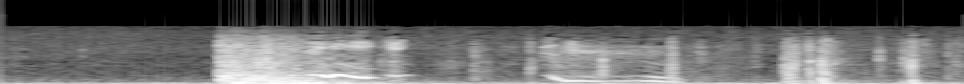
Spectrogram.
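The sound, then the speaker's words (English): A single loud gunshot in a western radio drama gunfight bursts out about a second in, leaving a brief noisy tail, and a man's voice follows. “It is impossible that someone could shoot faster than Senor Drew. And with your left hand. Oh, Chico, you are so very quick with your gun.”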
